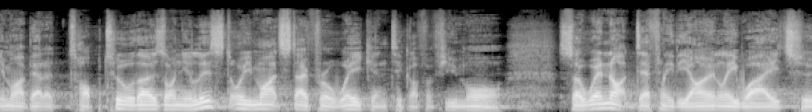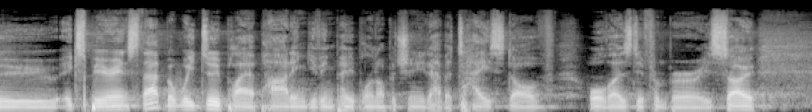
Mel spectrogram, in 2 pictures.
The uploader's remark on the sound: This panel discussion was recorded as the recent Western Australian Brewing Conference in Perth. Brews News was able to attend to host and record these panels.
